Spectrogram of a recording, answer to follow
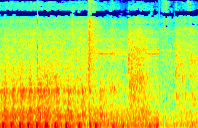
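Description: A motorcycle engine running with a rapid, even low beat, fading away and then cut off at the end.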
